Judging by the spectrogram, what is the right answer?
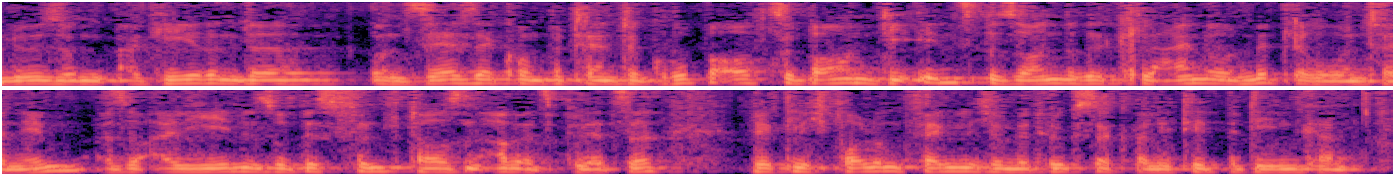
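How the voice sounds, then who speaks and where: The man speaks at a medium pitch and a fairly quick pace, his tone dark and mellow and his intonation fairly even. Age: 30s. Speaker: managing director of an IT group. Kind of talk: interview.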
